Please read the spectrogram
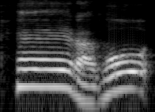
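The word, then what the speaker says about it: פא: 그래서 카프 윗니가 내려오는 걸 우리는 페라고 읽습니다. 그리고 페라고 하는 단어는 실제로 입을 뜻하는 히브리어 단어이기도 합니다. 그래서 이게 페라고 읽습니다.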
